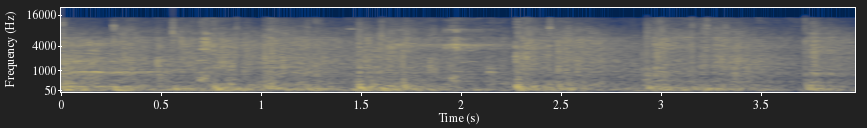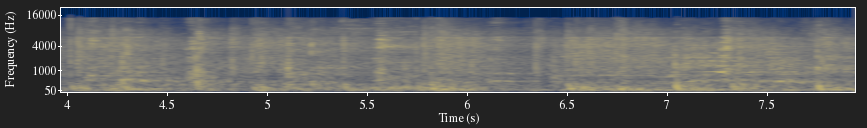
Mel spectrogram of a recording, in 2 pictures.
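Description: Rope skipping: a jump rope slapping the floor and feet landing, a fast, uneven run of thumps.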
